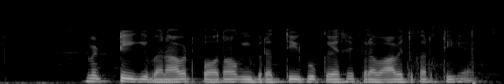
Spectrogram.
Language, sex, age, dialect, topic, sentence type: Hindi, male, 18-24, Kanauji Braj Bhasha, agriculture, statement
